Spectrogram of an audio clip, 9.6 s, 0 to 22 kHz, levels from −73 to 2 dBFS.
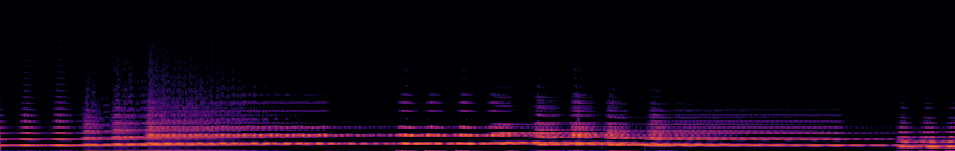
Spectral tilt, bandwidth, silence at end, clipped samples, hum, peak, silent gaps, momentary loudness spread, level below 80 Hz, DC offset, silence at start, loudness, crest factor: -1.5 dB/octave; 16.5 kHz; 0 s; under 0.1%; none; -12 dBFS; none; 9 LU; -52 dBFS; under 0.1%; 0 s; -27 LUFS; 16 dB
